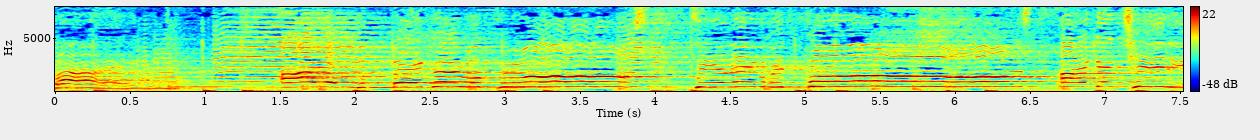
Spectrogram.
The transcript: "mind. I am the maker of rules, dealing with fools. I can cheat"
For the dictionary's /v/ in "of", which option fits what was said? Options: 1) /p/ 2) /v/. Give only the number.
1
